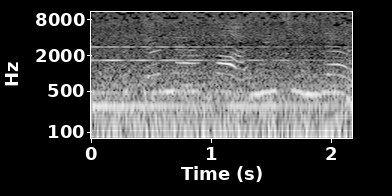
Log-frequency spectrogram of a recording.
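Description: Water rushing steadily down the stepped cascades of a spillway, with people's voices calling out over it.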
